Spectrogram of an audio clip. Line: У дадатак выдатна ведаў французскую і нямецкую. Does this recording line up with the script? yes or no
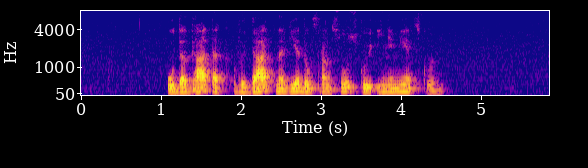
yes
